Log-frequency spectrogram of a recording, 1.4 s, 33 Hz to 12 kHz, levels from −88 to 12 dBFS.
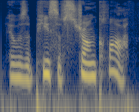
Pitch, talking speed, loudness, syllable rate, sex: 220 Hz, 300 wpm, -17 LUFS, 7.1 syllables/s, female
